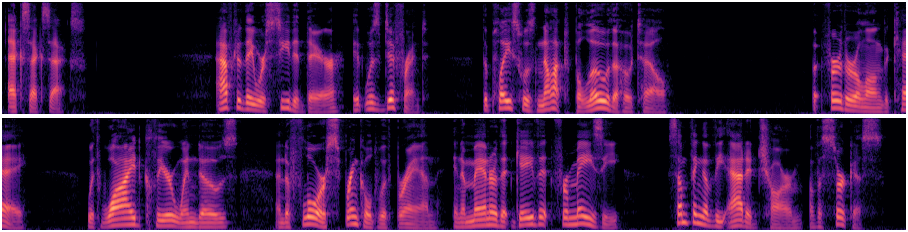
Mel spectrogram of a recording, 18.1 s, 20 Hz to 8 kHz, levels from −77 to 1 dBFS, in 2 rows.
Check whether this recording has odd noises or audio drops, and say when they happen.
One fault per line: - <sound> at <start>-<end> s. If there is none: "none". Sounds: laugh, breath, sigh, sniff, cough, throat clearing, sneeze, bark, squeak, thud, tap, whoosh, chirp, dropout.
none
